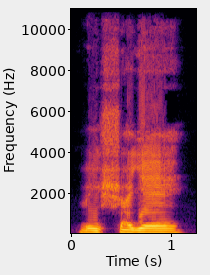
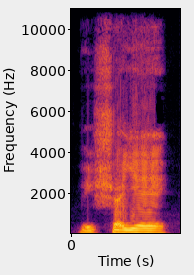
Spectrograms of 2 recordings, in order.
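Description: Both takes have the same delivery.

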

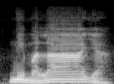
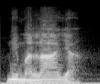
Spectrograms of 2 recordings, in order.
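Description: First: The long A vowel is stretched out very long. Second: The long A vowel is held only moderately. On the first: The speaker calls it wrong. "chúng ta đọc vậy thì nó hơi quá" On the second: The speaker calls it right. "chỉ nhanh gấp đôi cái chữ A bình thường thôi, chứ không có kéo dài dữ"

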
